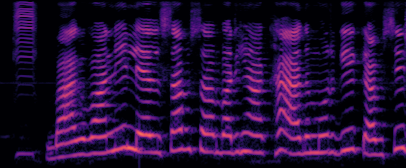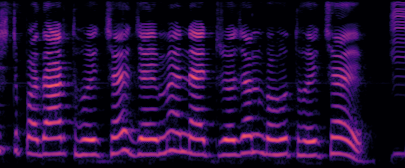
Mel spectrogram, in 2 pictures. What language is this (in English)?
Maithili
